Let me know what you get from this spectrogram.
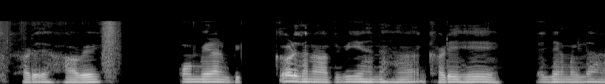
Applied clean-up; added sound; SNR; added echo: none; none; none; none.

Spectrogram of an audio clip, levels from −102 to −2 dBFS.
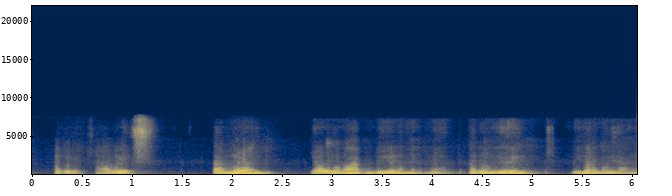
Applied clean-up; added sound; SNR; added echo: neural mask model DeepFilterNet 3.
